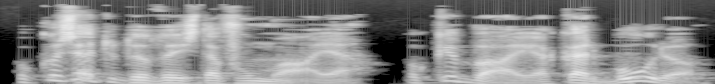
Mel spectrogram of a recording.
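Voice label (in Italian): "nda a carburo", dialettale crespinese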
